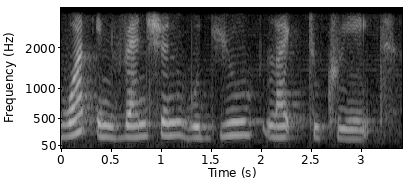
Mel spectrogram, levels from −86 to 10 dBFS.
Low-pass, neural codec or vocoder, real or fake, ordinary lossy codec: 3.6 kHz; none; real; none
